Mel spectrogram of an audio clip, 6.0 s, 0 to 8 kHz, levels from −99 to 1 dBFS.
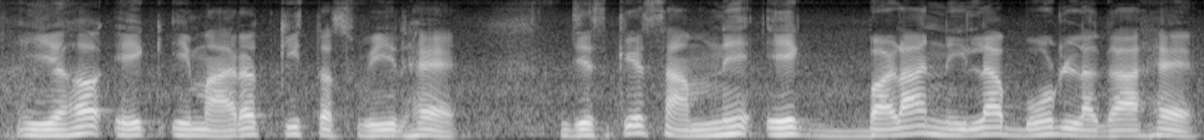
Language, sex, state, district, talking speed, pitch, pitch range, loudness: Hindi, male, Gujarat, Valsad, 140 wpm, 125 Hz, 115-140 Hz, -17 LUFS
